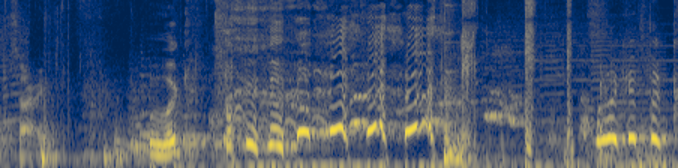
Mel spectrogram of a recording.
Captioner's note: laughs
